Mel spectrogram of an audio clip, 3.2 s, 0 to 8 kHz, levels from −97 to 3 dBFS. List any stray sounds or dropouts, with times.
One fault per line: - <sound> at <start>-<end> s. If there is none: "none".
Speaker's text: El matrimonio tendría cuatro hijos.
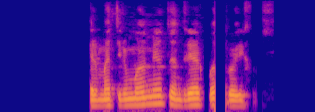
- dropout at 2.1-2.3 s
